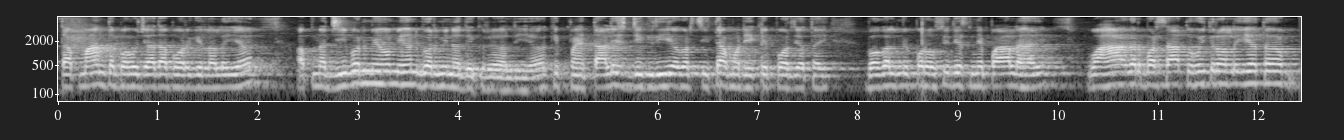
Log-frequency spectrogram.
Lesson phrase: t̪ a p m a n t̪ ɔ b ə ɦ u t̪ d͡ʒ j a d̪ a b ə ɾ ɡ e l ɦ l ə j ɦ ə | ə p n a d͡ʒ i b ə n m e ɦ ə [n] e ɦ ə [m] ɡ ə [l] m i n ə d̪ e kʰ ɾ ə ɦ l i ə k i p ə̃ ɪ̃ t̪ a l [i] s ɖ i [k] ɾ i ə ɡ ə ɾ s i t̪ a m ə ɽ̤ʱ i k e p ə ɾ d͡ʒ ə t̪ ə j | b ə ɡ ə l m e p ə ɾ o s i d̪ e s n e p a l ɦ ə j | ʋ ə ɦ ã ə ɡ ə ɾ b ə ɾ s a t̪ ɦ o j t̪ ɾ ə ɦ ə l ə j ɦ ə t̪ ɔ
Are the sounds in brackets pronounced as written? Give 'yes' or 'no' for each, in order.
no, no, no, yes, no

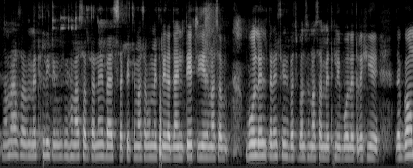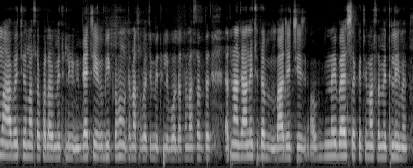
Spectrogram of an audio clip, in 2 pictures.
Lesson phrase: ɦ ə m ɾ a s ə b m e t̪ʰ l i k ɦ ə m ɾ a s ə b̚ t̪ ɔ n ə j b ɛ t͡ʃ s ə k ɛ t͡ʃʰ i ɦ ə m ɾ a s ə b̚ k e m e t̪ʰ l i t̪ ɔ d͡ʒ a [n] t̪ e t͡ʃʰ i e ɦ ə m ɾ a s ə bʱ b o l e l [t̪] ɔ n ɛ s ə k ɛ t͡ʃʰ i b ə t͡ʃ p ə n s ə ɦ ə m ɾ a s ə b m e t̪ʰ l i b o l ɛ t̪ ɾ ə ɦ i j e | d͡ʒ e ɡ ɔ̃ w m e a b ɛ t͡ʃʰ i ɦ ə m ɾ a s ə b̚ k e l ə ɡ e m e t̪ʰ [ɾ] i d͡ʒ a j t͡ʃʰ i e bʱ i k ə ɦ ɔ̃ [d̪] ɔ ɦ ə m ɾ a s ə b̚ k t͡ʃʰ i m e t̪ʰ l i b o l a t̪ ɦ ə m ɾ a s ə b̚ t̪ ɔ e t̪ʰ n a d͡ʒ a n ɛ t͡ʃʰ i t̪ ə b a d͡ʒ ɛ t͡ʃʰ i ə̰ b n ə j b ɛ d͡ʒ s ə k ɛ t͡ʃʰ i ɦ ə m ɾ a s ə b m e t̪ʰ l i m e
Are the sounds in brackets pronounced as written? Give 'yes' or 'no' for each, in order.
yes, yes, no, no

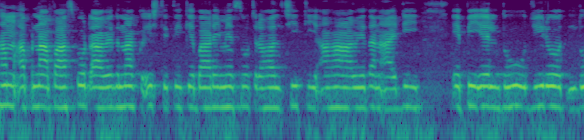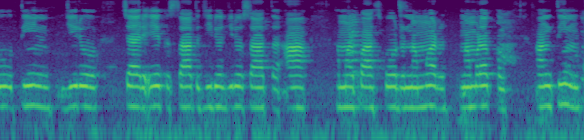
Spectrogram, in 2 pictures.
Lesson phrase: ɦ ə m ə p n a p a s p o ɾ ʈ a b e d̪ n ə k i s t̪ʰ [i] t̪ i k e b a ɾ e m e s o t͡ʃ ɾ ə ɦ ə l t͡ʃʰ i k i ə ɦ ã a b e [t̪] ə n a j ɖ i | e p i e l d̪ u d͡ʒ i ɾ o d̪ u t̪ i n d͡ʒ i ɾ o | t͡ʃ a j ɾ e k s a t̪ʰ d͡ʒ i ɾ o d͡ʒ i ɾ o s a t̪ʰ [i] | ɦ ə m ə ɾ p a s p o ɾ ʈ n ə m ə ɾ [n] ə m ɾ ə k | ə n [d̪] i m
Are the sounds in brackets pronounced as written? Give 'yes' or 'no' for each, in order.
yes, no, no, yes, no

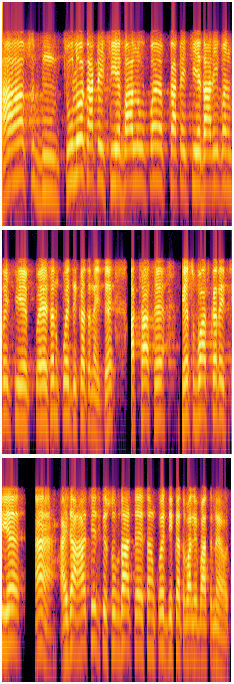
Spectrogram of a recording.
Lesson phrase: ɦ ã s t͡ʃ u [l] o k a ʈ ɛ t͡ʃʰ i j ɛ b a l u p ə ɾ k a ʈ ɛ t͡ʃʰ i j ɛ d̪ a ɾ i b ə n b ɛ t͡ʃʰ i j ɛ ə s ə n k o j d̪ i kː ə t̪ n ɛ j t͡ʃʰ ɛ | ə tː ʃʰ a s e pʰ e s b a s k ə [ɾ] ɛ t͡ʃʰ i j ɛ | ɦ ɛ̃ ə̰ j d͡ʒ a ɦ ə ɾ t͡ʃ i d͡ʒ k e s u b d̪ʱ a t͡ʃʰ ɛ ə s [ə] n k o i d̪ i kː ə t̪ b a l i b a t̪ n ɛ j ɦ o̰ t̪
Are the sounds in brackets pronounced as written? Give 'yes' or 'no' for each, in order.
yes, yes, yes

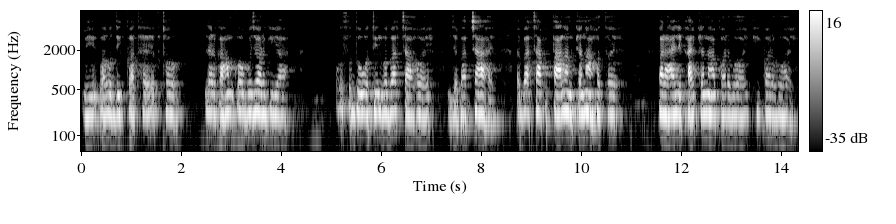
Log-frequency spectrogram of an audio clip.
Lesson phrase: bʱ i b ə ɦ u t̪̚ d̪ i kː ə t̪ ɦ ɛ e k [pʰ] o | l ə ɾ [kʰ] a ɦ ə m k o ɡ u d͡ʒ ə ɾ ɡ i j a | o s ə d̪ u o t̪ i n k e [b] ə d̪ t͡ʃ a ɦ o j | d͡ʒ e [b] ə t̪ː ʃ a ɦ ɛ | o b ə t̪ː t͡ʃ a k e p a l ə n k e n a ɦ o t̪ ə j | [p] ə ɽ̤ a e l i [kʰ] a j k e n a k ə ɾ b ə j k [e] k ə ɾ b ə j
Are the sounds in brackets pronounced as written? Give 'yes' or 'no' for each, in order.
no, no, yes, yes, yes, yes, no

